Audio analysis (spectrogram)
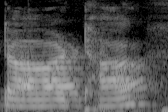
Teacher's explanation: जी दांतों के पीछे वाले भाग पर जाकर मुड़ रही होगी इस तरीके से इस वर्ग का नाम मूर्धन्य व्यंजन पड़ा है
